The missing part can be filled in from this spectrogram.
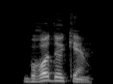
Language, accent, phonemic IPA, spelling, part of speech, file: French, France, /bʁɔd.kɛ̃/, brodequin, noun, LL-Q150 (fra)-brodequin.wav
- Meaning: 1. buskin, half-boot 2. buskin 3. work boot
